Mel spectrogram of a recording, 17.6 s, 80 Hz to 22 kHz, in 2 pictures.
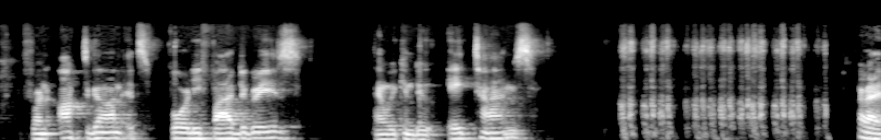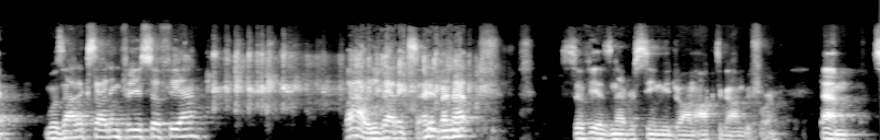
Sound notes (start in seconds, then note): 6.2 typing; 10.8 soundboard clapping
